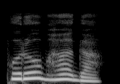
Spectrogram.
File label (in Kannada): "ಪ್ರಭಾಗ", Kannada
